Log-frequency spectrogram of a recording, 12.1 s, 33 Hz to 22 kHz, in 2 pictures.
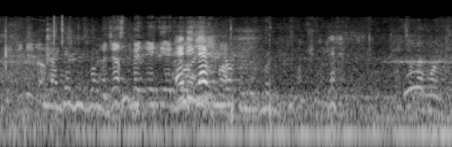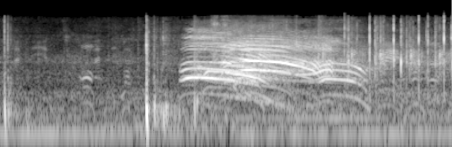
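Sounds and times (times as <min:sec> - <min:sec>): football kicked with a thud: 0:08.0 - 0:08.8
voices shouting and cheering: 0:08.4 - 0:11.0.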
